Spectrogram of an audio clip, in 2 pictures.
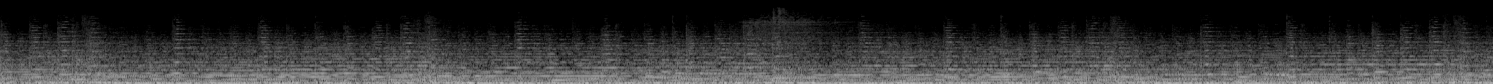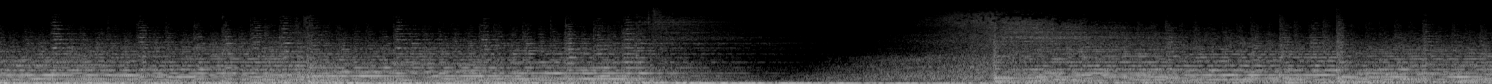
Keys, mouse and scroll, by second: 1.5 g, 1.8 click, 2.1 Tab, 3.0-6.4 typing, 3.4 click, 4.4 click, 5.2 click, 6.2 click, 7.7 Tab, 8.1 KP_5, 8.7 a, 8.9 ctrl+s, 9.3 n, 13.0 click, 13.1 Tab, 13.5 shift+a, 13.8 shift+s, 14.0 Tab, 14.1 shift+a, 17.6 shift+a, 18.2 s, 20.3 middle click, 20.5 Tab, 21.0 click, 21.2 right click, 21.7 middle click, 22.0 KP_7, 22.4 KP_5, 22.4 e, 23.7 s, 26.5 ctrl+r, 27.6 s, 29.4 s.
